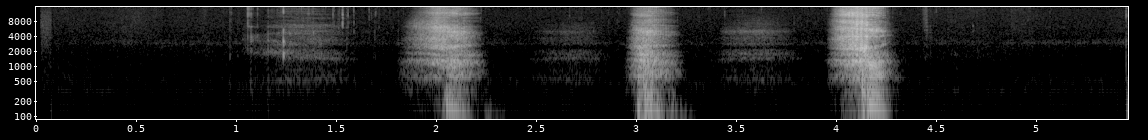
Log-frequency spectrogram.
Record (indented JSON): {
  "exhalation_length": "5.5 s",
  "exhalation_amplitude": 11423,
  "exhalation_signal_mean_std_ratio": 0.25,
  "survey_phase": "beta (2021-08-13 to 2022-03-07)",
  "age": "45-64",
  "gender": "Male",
  "wearing_mask": "No",
  "symptom_cough_any": true,
  "symptom_runny_or_blocked_nose": true,
  "symptom_sore_throat": true,
  "symptom_abdominal_pain": true,
  "symptom_fatigue": true,
  "symptom_headache": true,
  "smoker_status": "Ex-smoker",
  "respiratory_condition_asthma": false,
  "respiratory_condition_other": false,
  "recruitment_source": "Test and Trace",
  "submission_delay": "1 day",
  "covid_test_result": "Positive",
  "covid_test_method": "RT-qPCR",
  "covid_ct_value": 13.5,
  "covid_ct_gene": "S gene",
  "covid_ct_mean": 13.5,
  "covid_viral_load": "36000000 copies/ml",
  "covid_viral_load_category": "High viral load (>1M copies/ml)"
}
